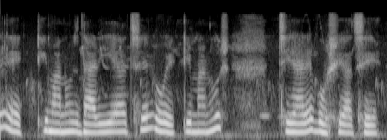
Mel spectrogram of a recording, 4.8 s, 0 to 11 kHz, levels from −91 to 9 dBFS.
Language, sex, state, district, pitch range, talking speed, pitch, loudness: Bengali, female, West Bengal, Cooch Behar, 200-230 Hz, 135 wpm, 210 Hz, -12 LUFS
